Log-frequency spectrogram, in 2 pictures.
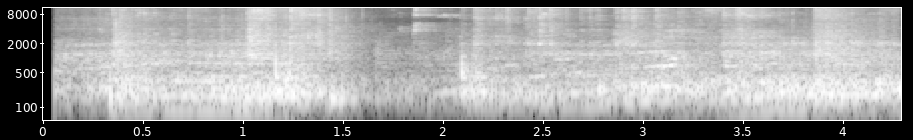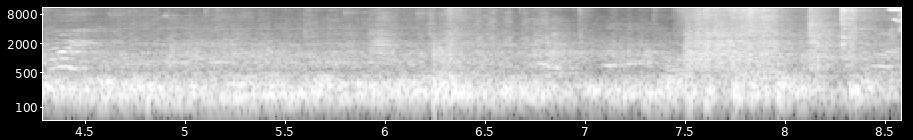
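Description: Muffled, indistinct voices over a steady low rumble, with a short dip in level about one and a half seconds in.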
